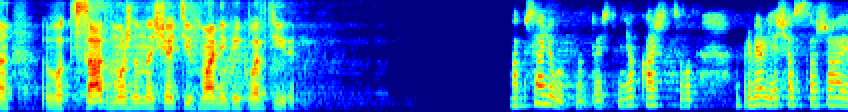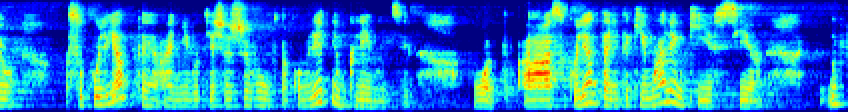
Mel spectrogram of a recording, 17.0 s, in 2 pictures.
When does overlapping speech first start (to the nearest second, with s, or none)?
none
